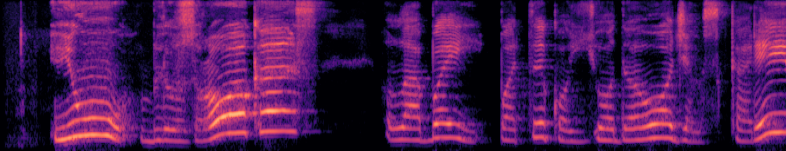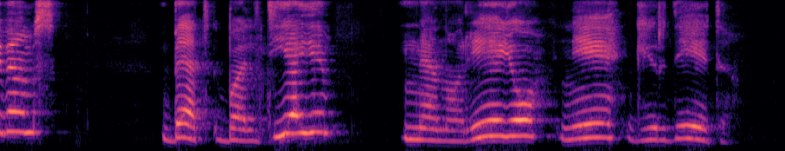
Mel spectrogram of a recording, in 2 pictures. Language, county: Lithuanian, Vilnius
